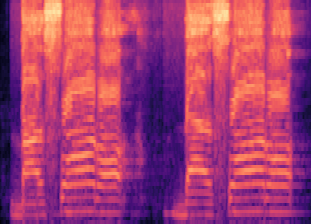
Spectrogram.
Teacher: स्वाद और रा दोनों को मोटा पढ़ना है, रा ऊपर पढ़ा जाएगा।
